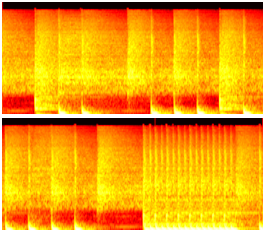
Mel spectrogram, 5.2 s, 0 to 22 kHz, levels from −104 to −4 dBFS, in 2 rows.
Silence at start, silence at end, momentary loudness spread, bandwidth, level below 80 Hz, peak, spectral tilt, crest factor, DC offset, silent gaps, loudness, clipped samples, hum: 0 s; 0 s; 5 LU; 16.5 kHz; -16 dBFS; 0 dBFS; -3 dB/octave; 14 dB; under 0.1%; none; -15 LUFS; under 0.1%; none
